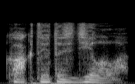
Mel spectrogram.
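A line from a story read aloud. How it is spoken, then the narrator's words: Admiring whisper. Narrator (Russian): восхищенно прошептал Поттер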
